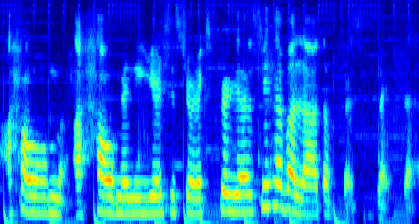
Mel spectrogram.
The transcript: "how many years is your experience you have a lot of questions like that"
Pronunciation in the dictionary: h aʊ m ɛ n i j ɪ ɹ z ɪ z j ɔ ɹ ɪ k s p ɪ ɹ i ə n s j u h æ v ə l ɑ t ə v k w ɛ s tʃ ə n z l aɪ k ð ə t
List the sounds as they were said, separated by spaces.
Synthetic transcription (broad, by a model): h aʊ m ɛ n i j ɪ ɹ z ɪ s j ɔ ɹ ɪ k s p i ɹ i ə n s j u h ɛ v ə l ɑ t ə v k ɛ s ə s l aɪ k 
